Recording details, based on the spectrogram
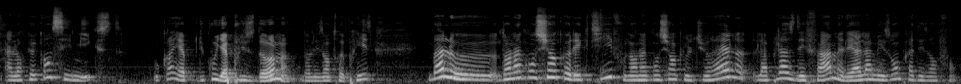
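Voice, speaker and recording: A woman's voice: medium pitch, brisk, darkish tone. A woman career coach speaking on a conference panel, thoughtful and hesitant with many fillers. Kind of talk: panel discussion answer.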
